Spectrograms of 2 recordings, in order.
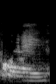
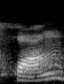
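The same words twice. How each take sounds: First: The name is pronounced the anglicized, English way. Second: The name is pronounced the original, non-English way. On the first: This is the everyday pronunciation used when speaking English. "I just say Huang. I mean, I'm speaking English" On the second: This is the technically correct pronunciation. "it's Huang"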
